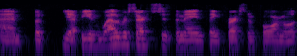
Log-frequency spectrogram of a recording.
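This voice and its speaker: A man with an Irish accent talks very fast at a medium pitch. His intonation is monotone and flat. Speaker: content creator and interviewer. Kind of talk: interview. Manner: relaxed.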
